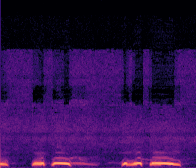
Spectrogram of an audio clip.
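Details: Decoy spotted dove calling to lure wild doves: two phrases of low, hollow coos, each a short note followed by two longer ones that swell and then slightly fall. Quiet pauses separate the phrases, with no other sounds.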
